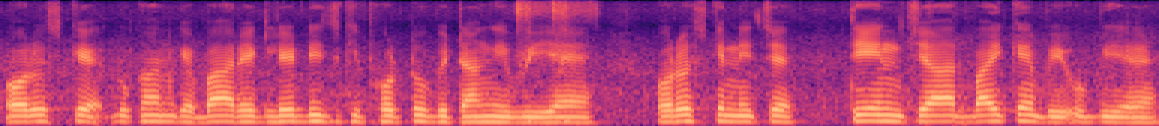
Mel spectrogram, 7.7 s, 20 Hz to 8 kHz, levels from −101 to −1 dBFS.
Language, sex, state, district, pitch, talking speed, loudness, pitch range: Hindi, male, Rajasthan, Bikaner, 135 Hz, 170 wpm, -16 LUFS, 130-140 Hz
